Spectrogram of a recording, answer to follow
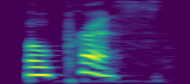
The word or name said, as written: oppress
